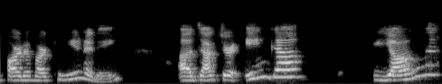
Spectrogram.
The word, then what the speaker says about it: Ynge Ljung: Ynge Ljung, is that the right way to say it? Yes.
